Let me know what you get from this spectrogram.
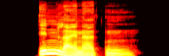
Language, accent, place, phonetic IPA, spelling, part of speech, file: German, Germany, Berlin, [ˈɪnlaɪ̯nɐtn̩], inlinerten, verb, De-inlinerten.ogg
- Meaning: inflection of inlinern: 1. first/third-person plural preterite 2. first/third-person plural subjunctive II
